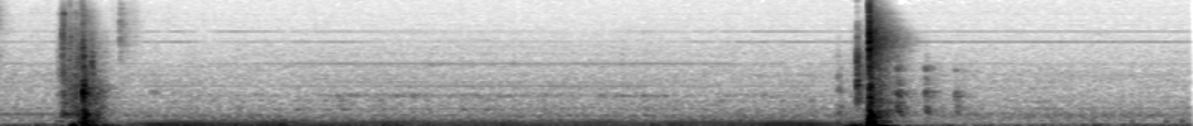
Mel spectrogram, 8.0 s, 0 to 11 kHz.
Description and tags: fridge door close 01
closing a fridge door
